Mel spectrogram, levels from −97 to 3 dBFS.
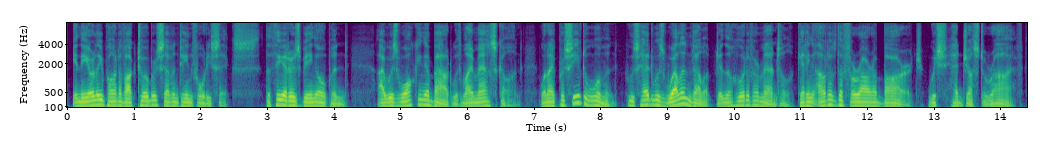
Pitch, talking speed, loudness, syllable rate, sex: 100 Hz, 195 wpm, -18 LUFS, 5.6 syllables/s, male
